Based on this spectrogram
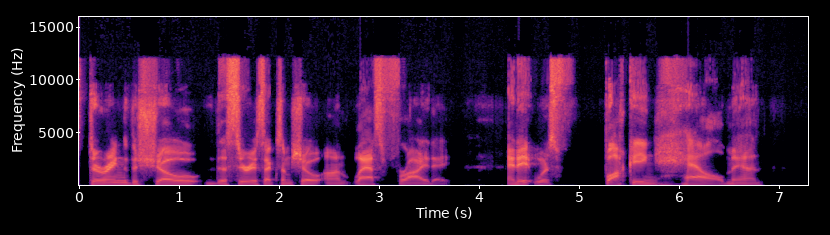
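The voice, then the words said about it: Hoarse, worn-out voice. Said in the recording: “my voice is crap ... My voice was crap. So if it goes out”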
